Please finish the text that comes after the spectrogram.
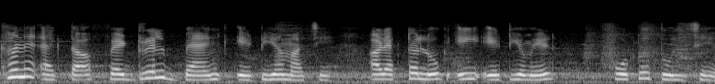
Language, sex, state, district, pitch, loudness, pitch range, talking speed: Bengali, female, West Bengal, Purulia, 235 Hz, -14 LUFS, 220-260 Hz, 115 wpm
